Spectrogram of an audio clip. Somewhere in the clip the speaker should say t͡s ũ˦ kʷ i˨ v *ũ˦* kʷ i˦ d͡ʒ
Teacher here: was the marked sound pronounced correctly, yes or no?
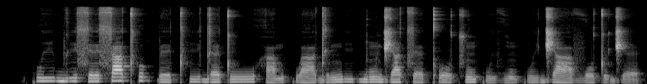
no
